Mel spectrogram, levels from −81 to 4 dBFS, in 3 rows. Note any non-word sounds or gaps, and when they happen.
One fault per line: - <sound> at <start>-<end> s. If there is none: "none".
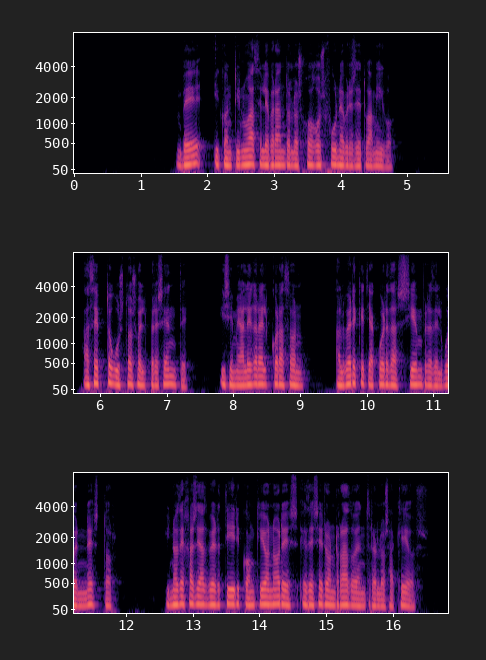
none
